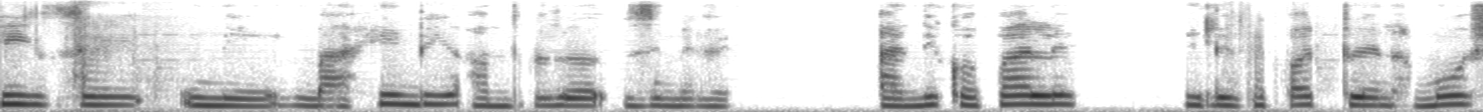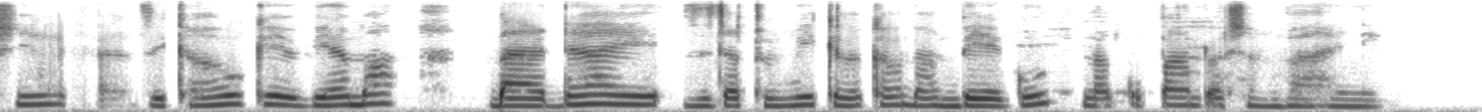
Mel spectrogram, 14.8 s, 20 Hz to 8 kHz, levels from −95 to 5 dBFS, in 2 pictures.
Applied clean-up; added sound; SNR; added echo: neural diffusion model UNIVERSE++.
